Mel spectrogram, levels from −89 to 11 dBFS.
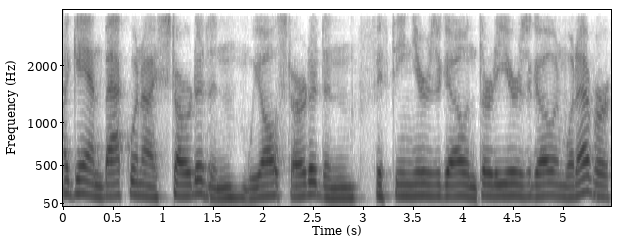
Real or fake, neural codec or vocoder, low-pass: fake; codec, 24 kHz, 0.9 kbps, DualCodec; 3.6 kHz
